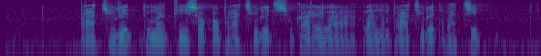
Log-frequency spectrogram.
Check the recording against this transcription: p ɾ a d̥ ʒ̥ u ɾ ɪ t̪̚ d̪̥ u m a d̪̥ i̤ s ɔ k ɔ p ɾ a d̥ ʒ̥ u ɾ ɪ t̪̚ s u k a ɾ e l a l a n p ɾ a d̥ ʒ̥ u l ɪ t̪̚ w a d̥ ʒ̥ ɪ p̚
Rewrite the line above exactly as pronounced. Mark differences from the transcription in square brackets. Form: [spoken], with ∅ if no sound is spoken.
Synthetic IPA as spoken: p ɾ a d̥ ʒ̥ u ɾ ɪ t̪̚ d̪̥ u m a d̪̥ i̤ s ɔ k ɔ p ɾ a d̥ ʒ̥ u ɾ ɪ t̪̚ s u k a ɾ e l a l a n p ɾ a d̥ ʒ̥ u [ɾ] ɪ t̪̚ w a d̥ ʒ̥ ɪ p̚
